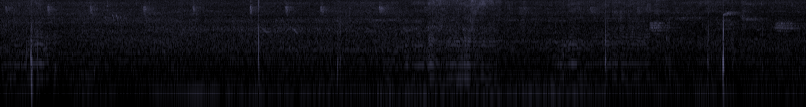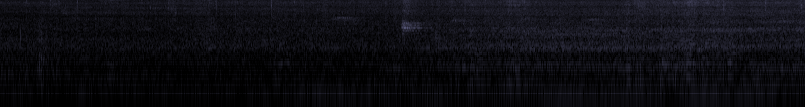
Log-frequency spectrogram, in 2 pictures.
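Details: A colony of bees constructing a hive in a pot fixed to a tree to make honey; sustained low droning buzz with scattered sharp clicks and taps over the steady hum.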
